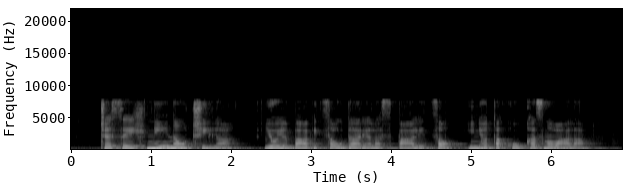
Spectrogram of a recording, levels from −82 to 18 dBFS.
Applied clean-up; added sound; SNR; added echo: none; none; none; none.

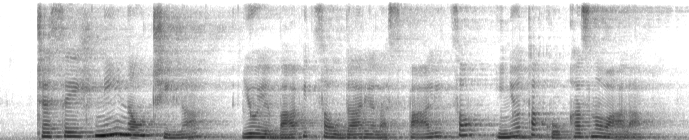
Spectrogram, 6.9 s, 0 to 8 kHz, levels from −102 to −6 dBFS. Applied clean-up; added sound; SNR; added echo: none; none; none; reverberation time 1.2 s.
